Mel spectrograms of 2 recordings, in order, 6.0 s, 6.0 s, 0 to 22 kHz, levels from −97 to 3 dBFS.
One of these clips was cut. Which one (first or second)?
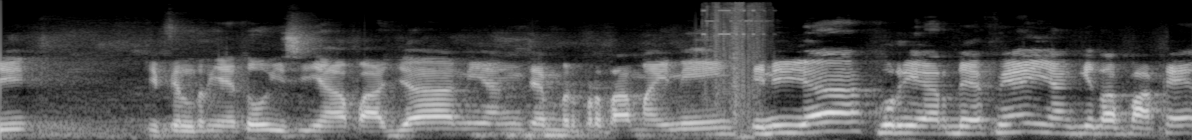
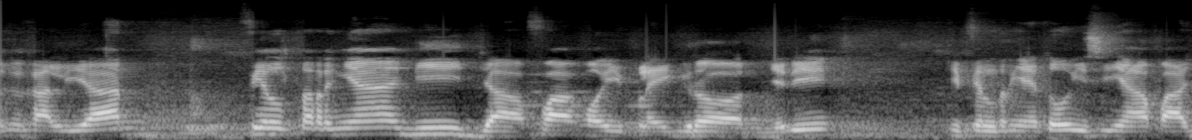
first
